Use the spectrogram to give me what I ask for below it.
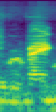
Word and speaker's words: Vivek: In his rap, he says Vivek, it rhymes with cake.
